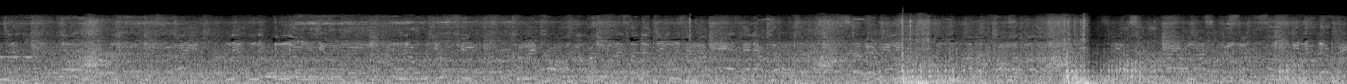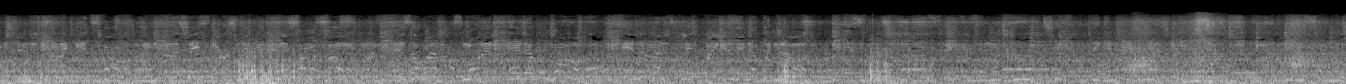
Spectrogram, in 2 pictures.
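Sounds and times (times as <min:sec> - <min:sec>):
car radio music with vocals: 0:00.0 - 0:26.9
road and engine noise: 0:00.0 - 0:26.9
low thumps: 0:05.6 - 0:18.3, 0:21.2 - 0:26.9.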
